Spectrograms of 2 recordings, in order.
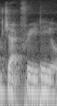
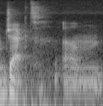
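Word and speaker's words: Jack3d: school gym junkies, man, and that's Jack 3D or Jacked, which can be pronounced either way.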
